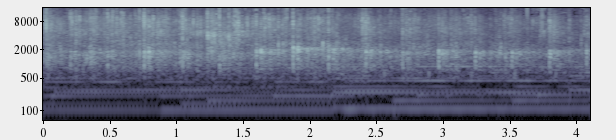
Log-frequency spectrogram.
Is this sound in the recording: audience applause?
yes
